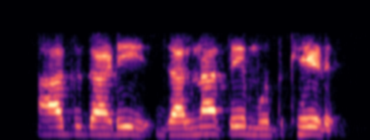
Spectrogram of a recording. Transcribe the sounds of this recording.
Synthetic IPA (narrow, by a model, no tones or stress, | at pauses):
aːɡɡaːɽiːd͡ʒaːlnãːt̪eːmʊd̪kʰeːɽ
